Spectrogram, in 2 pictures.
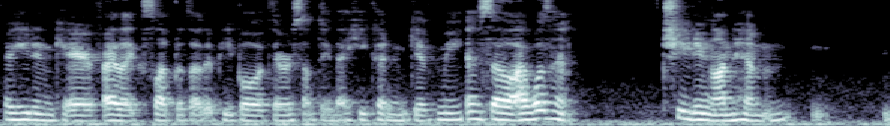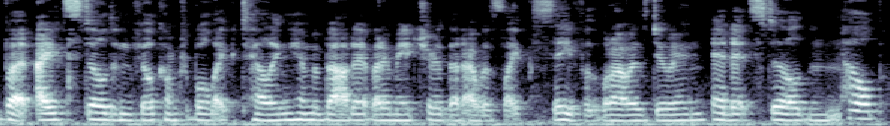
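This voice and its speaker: A woman's voice: low voice, steady tone, normal speed, gravelly, slight background noise. A young woman from Texas talking candidly through grief in a tearful, shaky voice, swearing often as she rambles. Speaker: vlogger. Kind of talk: personal confessional talk.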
